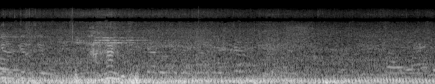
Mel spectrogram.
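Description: A motor vehicle engine running close by, a steady low rumble, with brief bits of people talking about a second in.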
